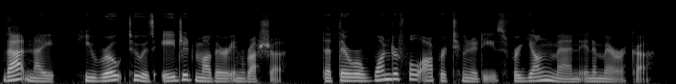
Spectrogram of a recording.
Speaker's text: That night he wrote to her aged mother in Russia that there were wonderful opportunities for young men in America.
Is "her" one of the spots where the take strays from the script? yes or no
yes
